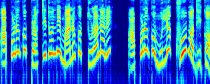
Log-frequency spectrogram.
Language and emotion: Odia, angry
